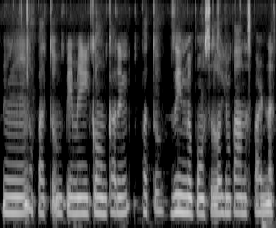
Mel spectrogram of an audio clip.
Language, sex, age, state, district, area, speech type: Kashmiri, female, 18-30, Jammu and Kashmir, Anantnag, rural, spontaneous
